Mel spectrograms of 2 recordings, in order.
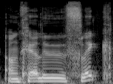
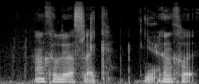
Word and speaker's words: ongelooflik: written this down um on flick no yeah that's good yeah so like as opposed to it's yeah that's that's good yeah maybe a five out of 10 for my pronunciation it's it's unbelievable it's a translation unb okay Uncle llick okay I I'll practice that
